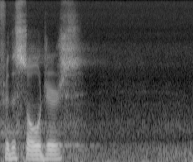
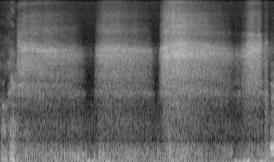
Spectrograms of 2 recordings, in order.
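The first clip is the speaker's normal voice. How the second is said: soft, breath-only shushing; acted soothing hush; hushing a baby; 4 semitones lower, 8 dB quieter, much slower than usual. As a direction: shush an infant gently. Hushing a fussy baby at night.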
